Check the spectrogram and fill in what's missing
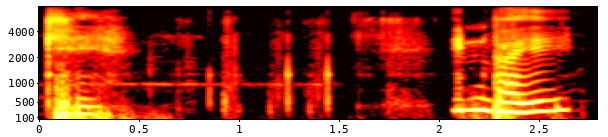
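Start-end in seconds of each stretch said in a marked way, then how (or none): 2.1-2.7 loud call across the room. Acted. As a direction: call him from a distance. Calling out to brother.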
